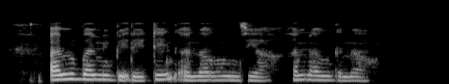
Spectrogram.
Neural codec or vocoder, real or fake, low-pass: vocoder, 22.05 kHz, 80 mel bands, HiFi-GAN; fake; 7.2 kHz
